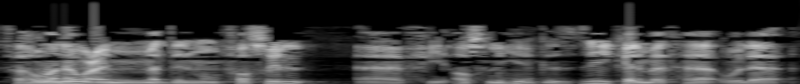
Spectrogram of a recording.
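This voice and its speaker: A man teaching recitation, his voice gravelly and a little husky. He talks briskly and slows down sharply on each quoted verse. The sound is muffled and lo-fi, like a broadcast. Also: medium pitch, animated. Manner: measured, stretches out quoted verses slowly. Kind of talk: explaining recitation rules with spoken examples.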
